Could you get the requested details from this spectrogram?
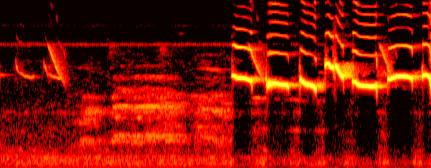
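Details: Oriental magpie-robin (kacer), a champion bird, singing in the morning, used as a tutor recording to stir lazy caged birds to sing: soft, faint warbled notes, then loud, clear whistled phrases that slide between high and mid pitch in quick repeated bursts.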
